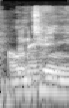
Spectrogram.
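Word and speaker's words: Ontinue: We have had Ontenu. Is that how you pronounce it? Yeah. Ontenu. Yeah.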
